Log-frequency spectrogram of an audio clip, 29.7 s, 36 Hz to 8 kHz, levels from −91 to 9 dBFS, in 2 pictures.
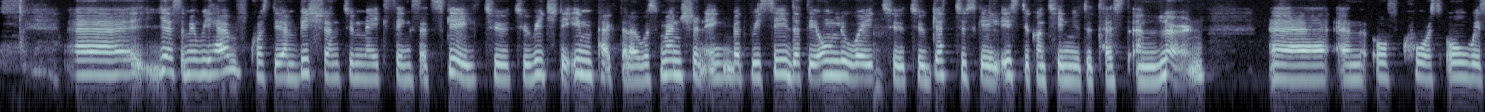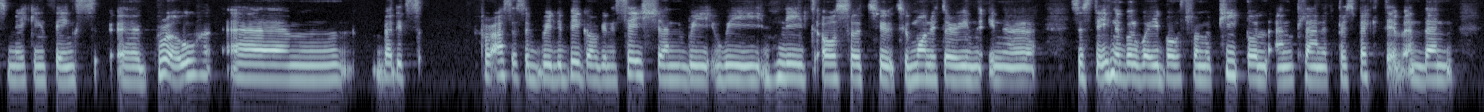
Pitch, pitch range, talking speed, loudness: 180 Hz, 170-200 Hz, 170 wpm, -19 LUFS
